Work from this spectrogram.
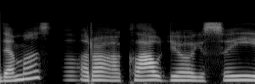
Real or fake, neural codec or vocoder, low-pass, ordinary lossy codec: fake; codec, 16 kHz, about 1 kbps, DyCAST, with the encoder's durations; 7.2 kHz; AAC, 64 kbps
